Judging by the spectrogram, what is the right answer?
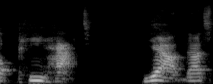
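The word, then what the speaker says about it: p̂: that came from a sample, we call it p hat. Yeah, that's pronounced p hat. It's literally a p with a little hat on top of it. It's called p hat.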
